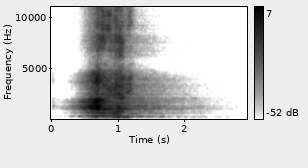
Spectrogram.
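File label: neutral, voice; yamiko aragami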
